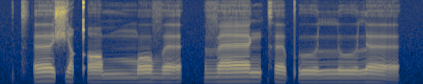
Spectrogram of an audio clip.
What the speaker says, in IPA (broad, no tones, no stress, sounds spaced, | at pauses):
t͡sʼ ɜ ʃ i qʼ ɑ mː ɔ v ɜ | v æː ŋ kʰ ɜ pʼ ʊː lː ʊː l ɜ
